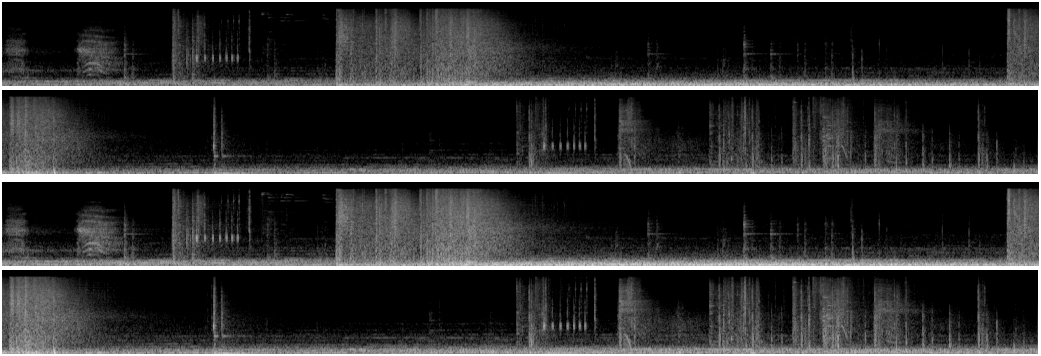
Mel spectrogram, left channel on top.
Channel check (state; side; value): quieter; left; 5.5 dB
